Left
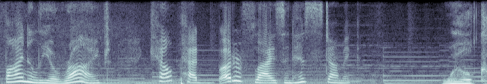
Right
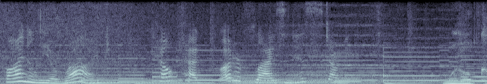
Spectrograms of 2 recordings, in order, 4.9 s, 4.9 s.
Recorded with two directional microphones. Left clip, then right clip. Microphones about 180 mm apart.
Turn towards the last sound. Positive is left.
turn(degrees=55)  # may be behind; listen again after turning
